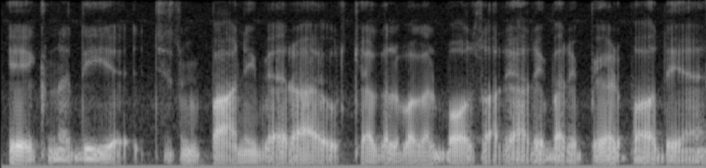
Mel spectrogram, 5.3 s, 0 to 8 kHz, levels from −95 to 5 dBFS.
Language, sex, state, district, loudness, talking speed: Hindi, male, Andhra Pradesh, Krishna, -23 LUFS, 205 wpm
